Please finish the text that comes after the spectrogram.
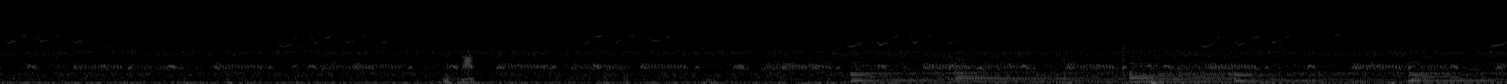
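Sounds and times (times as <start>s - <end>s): birds chirping and trilling: 0.0s - 15.0s
low pulsing bird call: 0.0s - 15.0s.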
